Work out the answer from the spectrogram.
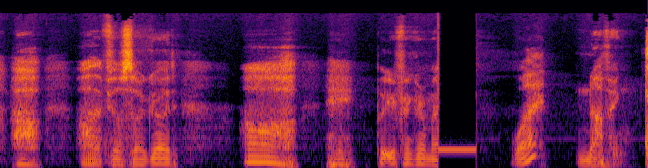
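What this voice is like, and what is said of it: Acted voice playing himself in a scene. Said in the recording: “My impression of me asking my wife to put her finger in my.”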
